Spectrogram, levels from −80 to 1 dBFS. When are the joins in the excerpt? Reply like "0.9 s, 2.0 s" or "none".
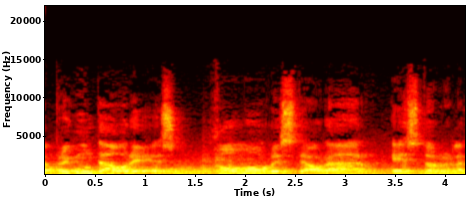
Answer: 2.4 s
